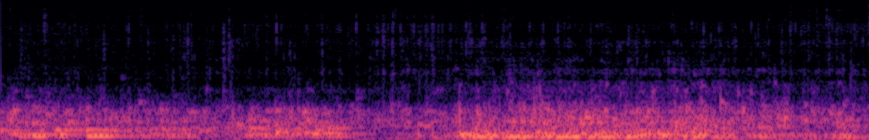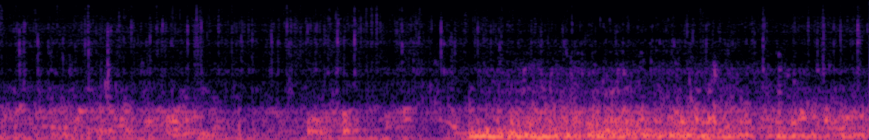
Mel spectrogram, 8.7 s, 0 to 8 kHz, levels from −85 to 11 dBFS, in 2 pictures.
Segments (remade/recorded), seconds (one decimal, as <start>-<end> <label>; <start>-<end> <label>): 0.0-8.7 recorded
